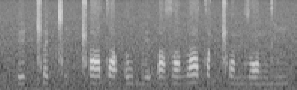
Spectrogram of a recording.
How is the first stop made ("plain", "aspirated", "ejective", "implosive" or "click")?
click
